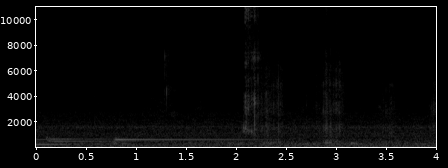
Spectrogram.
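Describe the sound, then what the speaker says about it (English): Someone bites into crunchy Gordon's fish sticks, giving a few faint, close crisp crunches and chews in a quiet room. "The crunch. Nothing beats that."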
